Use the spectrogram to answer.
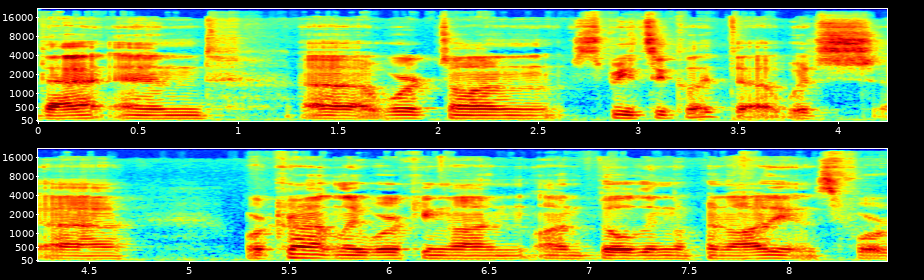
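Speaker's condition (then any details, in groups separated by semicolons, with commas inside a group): ALS; muddied slurred speech, hard to speak for long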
